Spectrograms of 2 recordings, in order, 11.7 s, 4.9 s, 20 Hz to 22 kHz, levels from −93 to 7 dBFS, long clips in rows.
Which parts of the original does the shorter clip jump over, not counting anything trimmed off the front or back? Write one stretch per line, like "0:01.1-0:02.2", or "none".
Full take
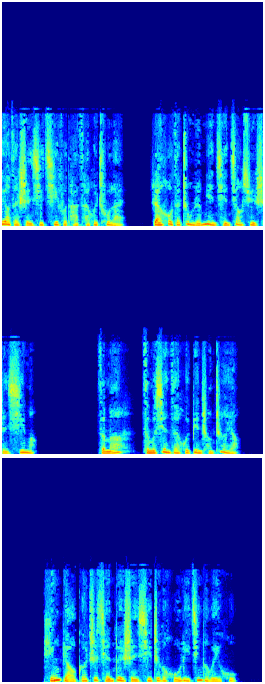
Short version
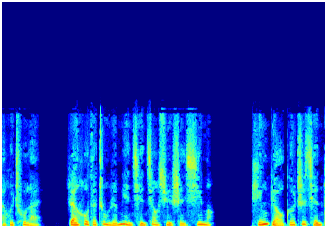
0:04.9-0:08.4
